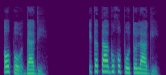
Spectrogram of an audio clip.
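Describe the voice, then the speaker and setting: A woman's voice: mid-range voice, animated, normal speed, dry recording, clean studio sound, lightly acted. A woman voicing a curious, affectionate five-year-old boy, eager and polite, in an audiobook love story. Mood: eager, amazed.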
